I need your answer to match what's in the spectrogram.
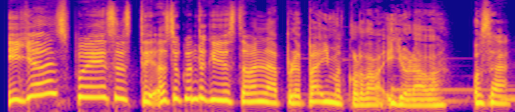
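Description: A woman's voice: fairly high pitch, very animated, very fast. A young woman with a Mexican accent telling a personal story on a podcast, slangy and frank, often breaking into laughter. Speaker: podcast co-host. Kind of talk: casual chat.

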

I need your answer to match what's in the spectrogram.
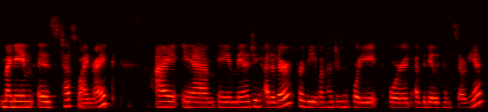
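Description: A woman's voice: fairly low pitch, fairly even intonation, moderate pace, dry recording, dull audio. A young woman who is a student managing editor, speaking earnestly with small fillers. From Washington, D.C. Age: young adult. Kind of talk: casual interview answers.

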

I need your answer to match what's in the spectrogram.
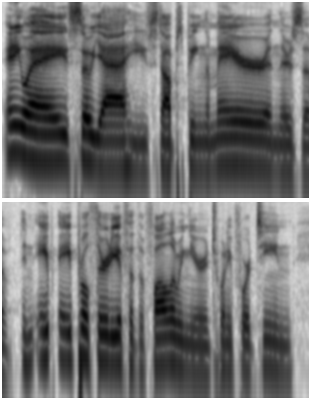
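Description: A man's voice: medium pitch, normal speed, smooth, dry recording, clean studio sound. A young man casually retelling events on a comedy podcast, rambling with lots of laughs. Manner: rambling, giggly storytelling. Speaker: podcast host.

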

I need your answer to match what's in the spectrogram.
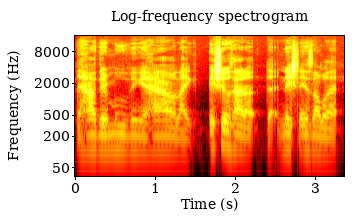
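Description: A man chatting casually about TV shows as a podcast co-host, rambling and animated, swearing freely. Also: fairly low pitch, fast.

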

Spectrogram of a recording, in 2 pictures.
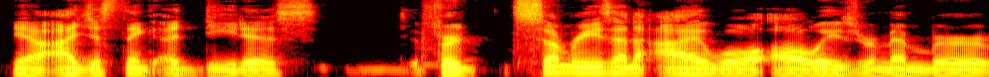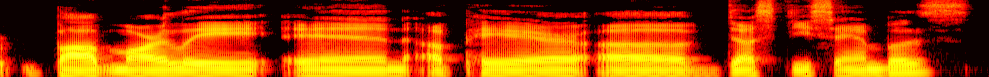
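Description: A man co-hosting a podcast in casual chat, unhurried and rambling with many fillers. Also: lowish voice, little pitch movement, clean tone, no room sound, clean studio sound. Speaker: podcast co-host.

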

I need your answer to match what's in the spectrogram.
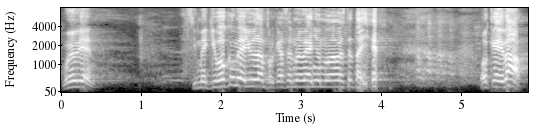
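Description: A man's voice: high-pitched, moderate pace, bright, forceful tone, slight background noise. A man with a Mexican accent, a pastor leading a playful, interactive Bible workshop and chanting lists together with his congregation. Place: church hall with a live congregation. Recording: reverberant hall, faint crowd.

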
